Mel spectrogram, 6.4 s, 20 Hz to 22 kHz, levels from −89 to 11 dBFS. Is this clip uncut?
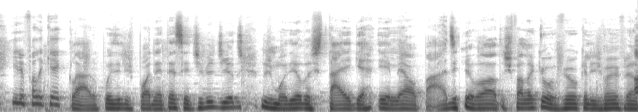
no; 1 cut; at 5.0 s

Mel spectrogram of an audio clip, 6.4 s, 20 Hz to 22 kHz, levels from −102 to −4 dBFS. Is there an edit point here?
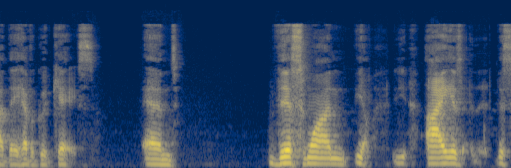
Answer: no; 0 cuts

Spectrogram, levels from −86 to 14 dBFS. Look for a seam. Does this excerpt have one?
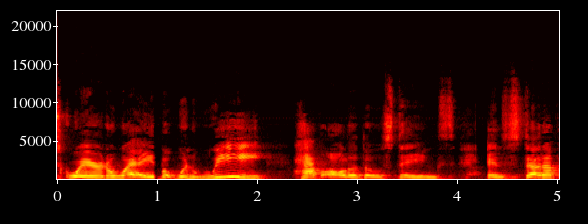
yes; 1 cut; at 1.0 s

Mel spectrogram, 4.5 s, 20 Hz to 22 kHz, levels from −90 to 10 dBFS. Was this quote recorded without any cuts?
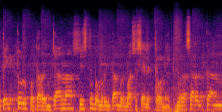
no; 1 cut; at 3.4 s

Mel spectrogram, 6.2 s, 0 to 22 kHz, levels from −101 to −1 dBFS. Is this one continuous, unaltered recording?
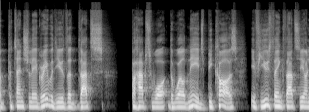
yes; 0 cuts

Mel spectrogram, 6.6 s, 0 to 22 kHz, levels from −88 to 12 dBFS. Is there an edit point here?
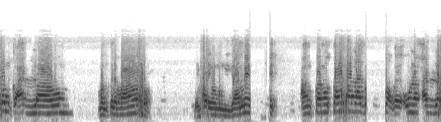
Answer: no; 0 cuts

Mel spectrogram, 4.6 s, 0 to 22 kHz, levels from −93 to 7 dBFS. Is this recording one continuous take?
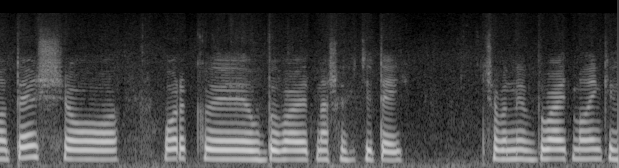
yes; 0 cuts

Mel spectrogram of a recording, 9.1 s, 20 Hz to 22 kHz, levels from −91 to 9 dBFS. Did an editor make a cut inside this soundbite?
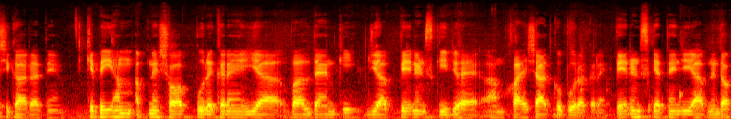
no; 0 cuts

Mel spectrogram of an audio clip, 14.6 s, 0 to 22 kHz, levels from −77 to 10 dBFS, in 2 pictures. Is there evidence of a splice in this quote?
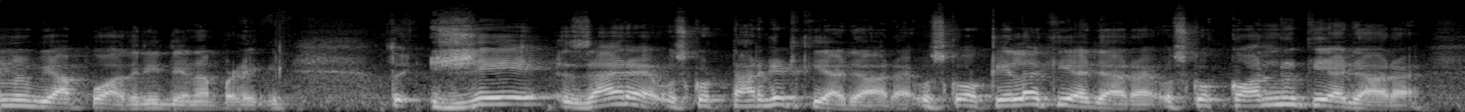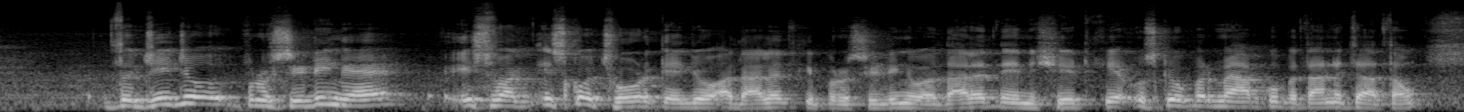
no; 0 cuts

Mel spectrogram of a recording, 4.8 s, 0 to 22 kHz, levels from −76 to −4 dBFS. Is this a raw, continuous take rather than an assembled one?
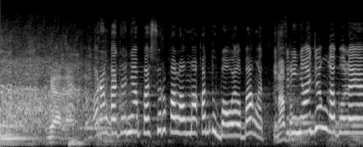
no; 1 cut; at 1.1 s

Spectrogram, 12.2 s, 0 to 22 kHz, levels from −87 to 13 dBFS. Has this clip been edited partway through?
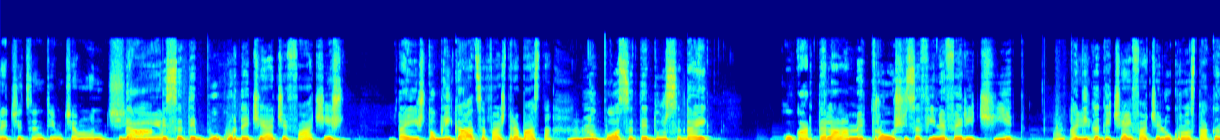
yes; 1 cut; at 1.6 s

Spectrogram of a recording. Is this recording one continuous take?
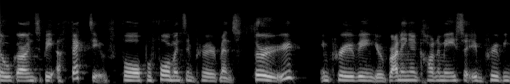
no; 1 cut; at 1.0 s

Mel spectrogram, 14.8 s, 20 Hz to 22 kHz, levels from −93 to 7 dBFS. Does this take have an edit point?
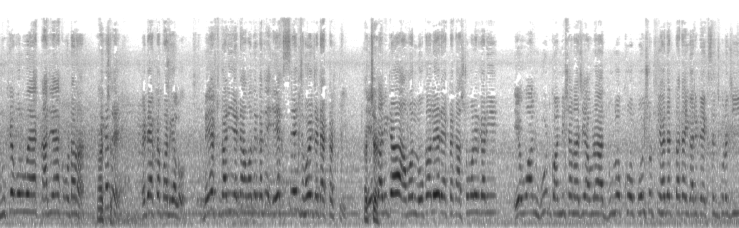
no; 0 cuts

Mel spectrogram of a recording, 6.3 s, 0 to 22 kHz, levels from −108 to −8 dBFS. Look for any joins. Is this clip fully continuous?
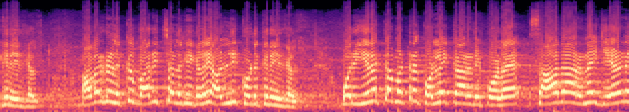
yes; 0 cuts

